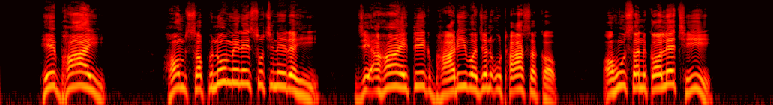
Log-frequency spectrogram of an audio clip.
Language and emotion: Maithili, surprised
